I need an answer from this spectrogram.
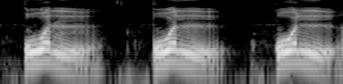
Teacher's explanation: dia dilafalkan dengan keadaan yang tipis seperti sambil seolah tersenyum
